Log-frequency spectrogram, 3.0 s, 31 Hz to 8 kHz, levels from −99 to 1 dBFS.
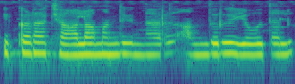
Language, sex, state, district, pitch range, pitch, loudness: Telugu, female, Andhra Pradesh, Annamaya, 220-240 Hz, 225 Hz, -17 LUFS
